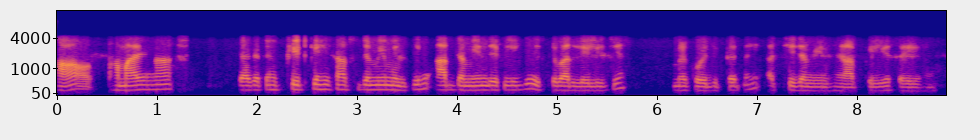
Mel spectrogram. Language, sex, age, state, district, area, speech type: Hindi, male, 18-30, Uttar Pradesh, Prayagraj, urban, conversation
